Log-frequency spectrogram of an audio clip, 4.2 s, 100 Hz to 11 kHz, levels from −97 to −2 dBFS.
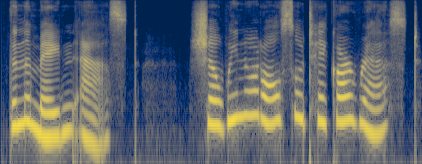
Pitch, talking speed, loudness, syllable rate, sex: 300 Hz, 155 wpm, -15 LUFS, 4.0 syllables/s, female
